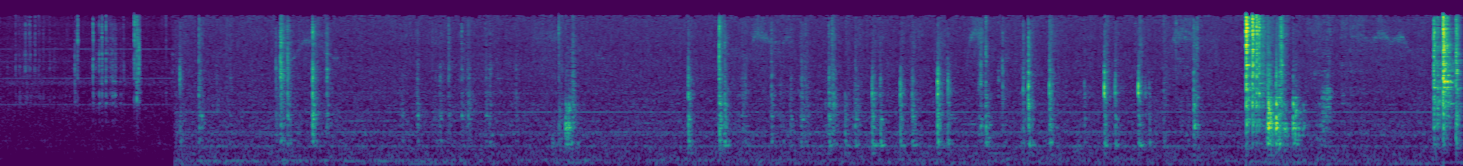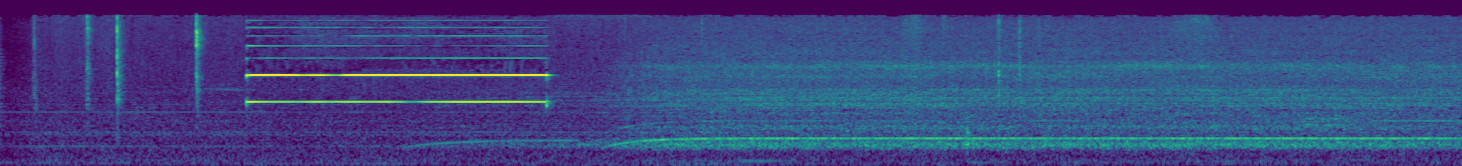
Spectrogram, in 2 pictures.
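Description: Clicks and knocks of the solar inverter's casing and cover being handled and fitted, then the inverter's buzzer gives one long high beep of about three seconds as it powers up. Its cooling fan then spins up with a rising whine and keeps running with a steady hum.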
